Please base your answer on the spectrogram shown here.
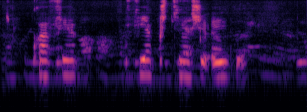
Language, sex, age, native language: Icelandic, male, 10, Icelandic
